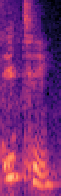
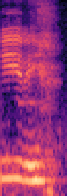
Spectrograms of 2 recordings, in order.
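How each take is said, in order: First: It is said with a British accent. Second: It is said with an American accent. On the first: "No British ficaria eating" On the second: "puxa para o sotaque American, como se fosse um eating"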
